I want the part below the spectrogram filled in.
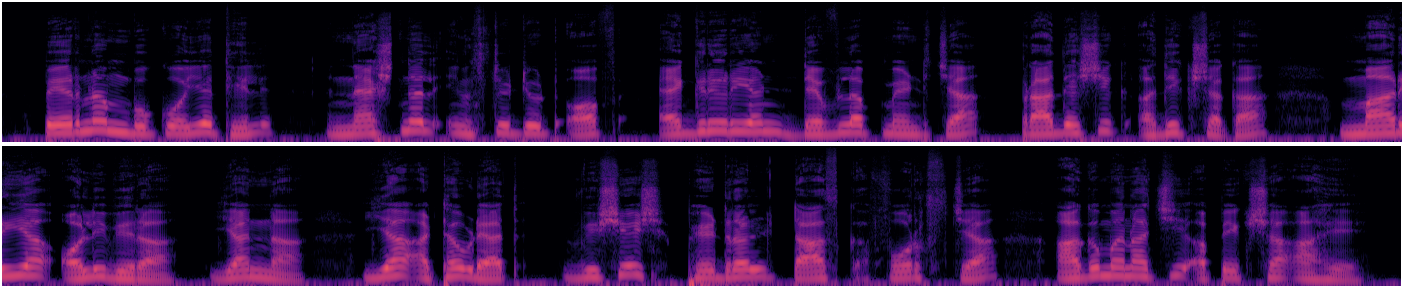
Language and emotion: Marathi, neutral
